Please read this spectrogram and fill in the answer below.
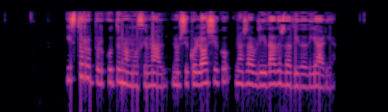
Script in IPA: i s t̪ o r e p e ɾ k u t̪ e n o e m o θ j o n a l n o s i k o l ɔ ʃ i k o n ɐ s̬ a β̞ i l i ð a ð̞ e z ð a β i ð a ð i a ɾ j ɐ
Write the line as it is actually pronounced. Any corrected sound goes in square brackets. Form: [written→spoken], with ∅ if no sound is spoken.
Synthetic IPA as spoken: i s t̪ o r e p e ɾ k u t̪ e n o e m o θ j o n a l n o s i k o l ɔ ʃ i k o n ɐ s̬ a β̞ i l i ð a ð̞ e z ð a β i ð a ð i a ɾ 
